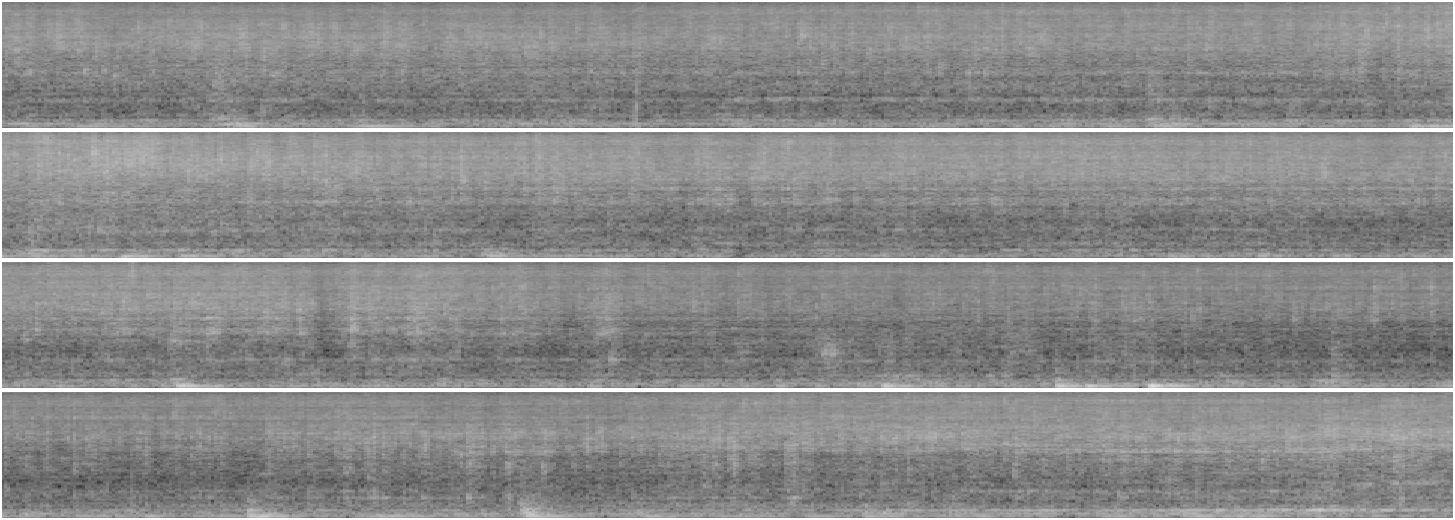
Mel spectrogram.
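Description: Water rushing steadily through the pipework and valves of a micro hydropower plant, a constant hiss. A few dull knocks come in the second half.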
